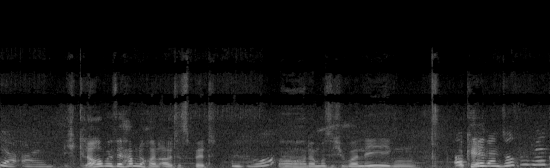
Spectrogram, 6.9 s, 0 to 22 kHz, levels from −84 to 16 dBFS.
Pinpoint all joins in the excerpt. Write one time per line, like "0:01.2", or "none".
0:05.5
